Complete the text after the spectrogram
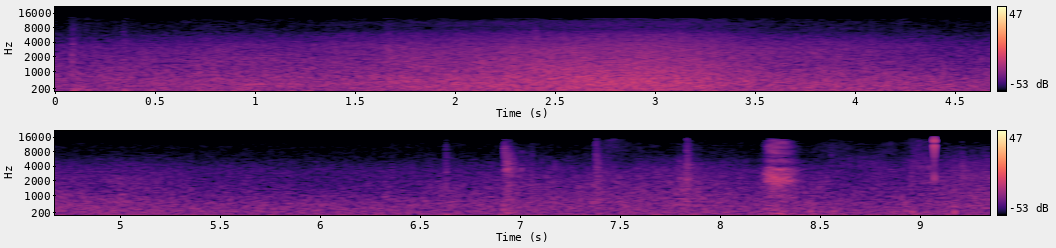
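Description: Water laps gently against a rocky shore.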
